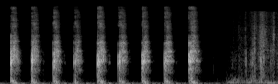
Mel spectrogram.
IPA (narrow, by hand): ʔ̥-ʔ̥-ʔ̥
